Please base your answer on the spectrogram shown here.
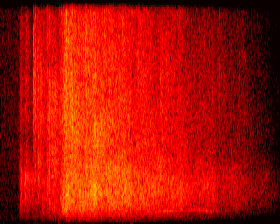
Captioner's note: audience applauding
